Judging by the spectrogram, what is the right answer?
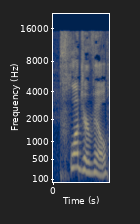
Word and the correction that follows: Pflugerville: And here is the correct pronunciation of the five. So one is Green, two is Bernie, three is Nacogdoches, four is Waxahachie, and five is Pflugerville.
